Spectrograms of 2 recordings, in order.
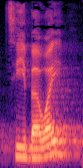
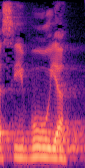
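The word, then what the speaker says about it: Sibawayh: Wie gesagt, zu den Lehrern gehört Ahmed ibn Hanbal, dazu natürlich auch Yahya ibn Ma'in, Uthman ibn Abi Shayba, Ishaq ibn Rahuya oder Rahaway, kann man, also diese persischen Begriffe werden unterschiedlich ausgesprochen, also können unterschiedlich ausgesprochen werden. Entweder du sagst Rahaway oder Rahuya, Sibaway oder Sibuya, ja.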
